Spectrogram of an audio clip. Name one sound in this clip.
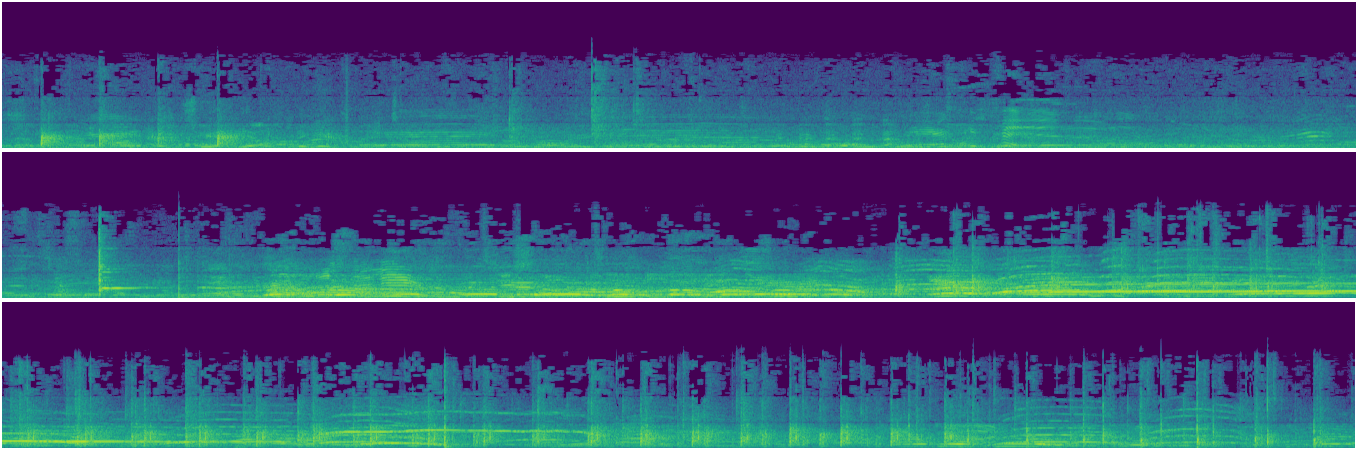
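A crowd of spectators cheers and shouts outdoors, growing louder partway through.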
